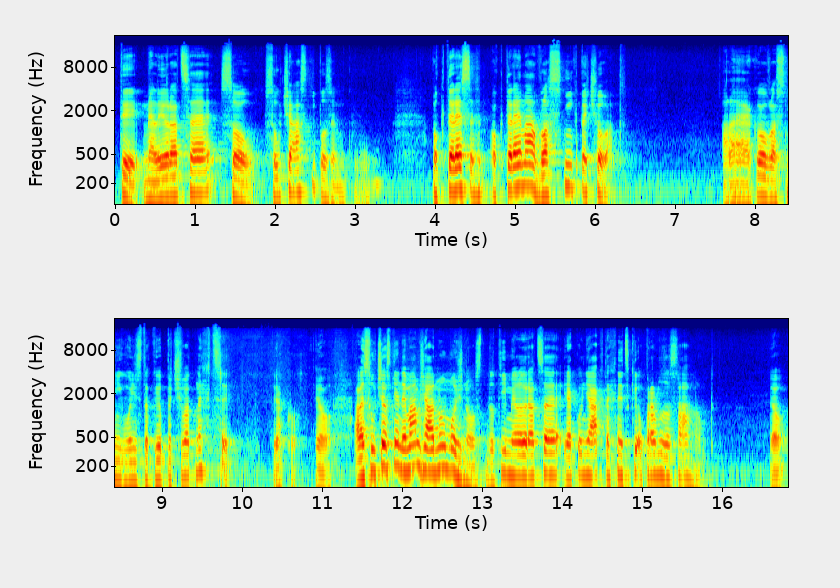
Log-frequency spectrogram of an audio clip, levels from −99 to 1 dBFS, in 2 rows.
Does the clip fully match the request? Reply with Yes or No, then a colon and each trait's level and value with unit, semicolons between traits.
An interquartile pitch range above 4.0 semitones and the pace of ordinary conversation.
Yes: wide, 5.4 semitones; average, 130 wpm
